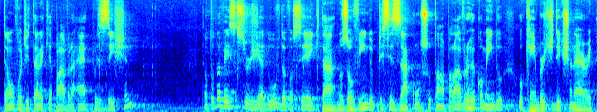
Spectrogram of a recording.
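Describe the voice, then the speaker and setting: A man's voice: fairly low pitch, quick pace, a little mellow, long reverb tail, slight background noise. A man with a Brazilian Portuguese accent hosting a live online English lesson, upbeat and teacherly, mixing English phrases into his explanations. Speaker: English teacher and podcast host.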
